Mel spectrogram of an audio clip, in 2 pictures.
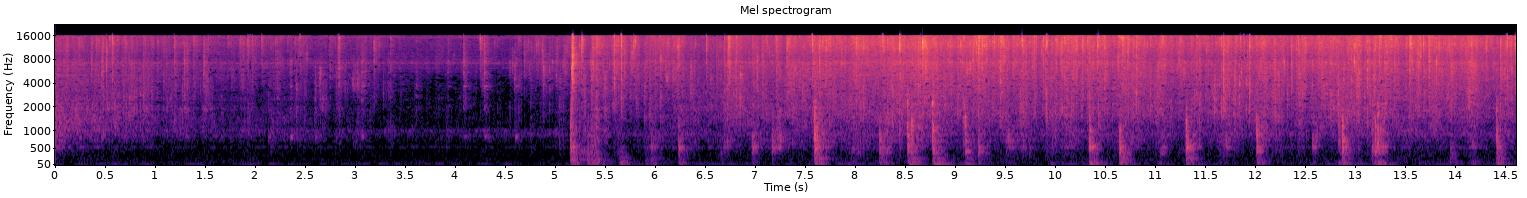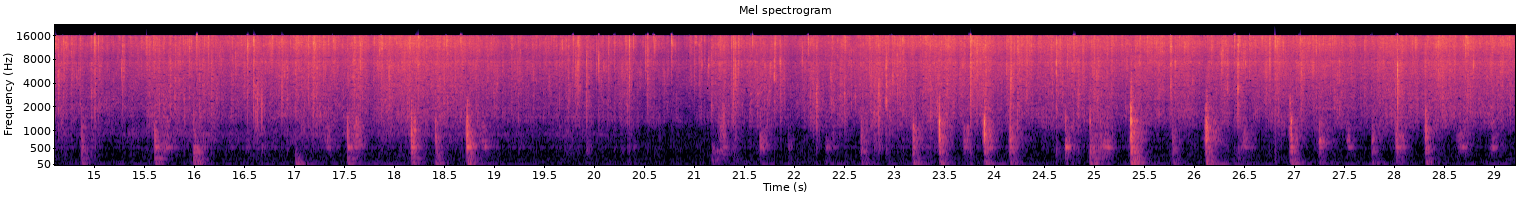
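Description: Beaten eggs frying in an oiled nonstick pan, sizzling while a wooden spatula stirs and scrambles them with frequent taps and scrapes against the pan. The sizzle comes up loudly about five seconds in.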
